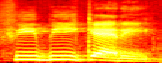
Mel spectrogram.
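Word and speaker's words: Phoebe Cary: Right, ठीक से pronounce कीजिए इसको। This is फीबी कैरी। बच्चे गलतियां करते हैं इसको बोलने में भी।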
